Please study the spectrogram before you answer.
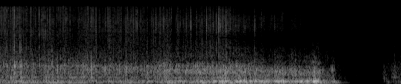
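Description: Long nails of one hand scratch the top of a black foam windscreen on a microphone, producing a dense, muffled, low rumbling rustle. The scratching runs steadily for about three and a half seconds, cuts to near silence, then starts again faintly at the end.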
